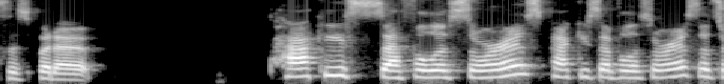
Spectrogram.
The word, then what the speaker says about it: Pachycephalosaurus: Bob and then I'm probably totally gonna incorrectly pronounce this but a Pachycephalosaurus Pachycephalosaurus that's right zach is that correct his next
